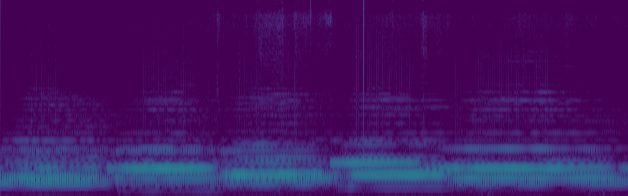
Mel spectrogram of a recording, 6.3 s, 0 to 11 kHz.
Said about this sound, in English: They hold one end of their nearly 10-foot horns in their hands, the other resting on the ground. They put their lips to the mouthpieces of the traditional Swiss Alp horns and create a melody that is heard throughout the campground.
